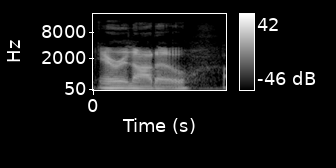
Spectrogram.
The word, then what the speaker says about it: Arenado: Spell it for me. Go. – A-R-E-N-A-D-O. Arenado. – Arenado. – Yeah, something like that.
